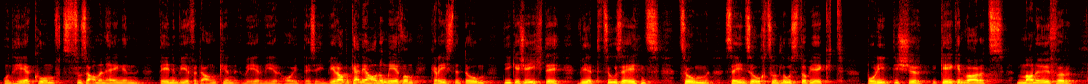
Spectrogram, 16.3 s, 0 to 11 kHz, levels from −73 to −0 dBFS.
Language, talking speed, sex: German, 95 wpm, male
